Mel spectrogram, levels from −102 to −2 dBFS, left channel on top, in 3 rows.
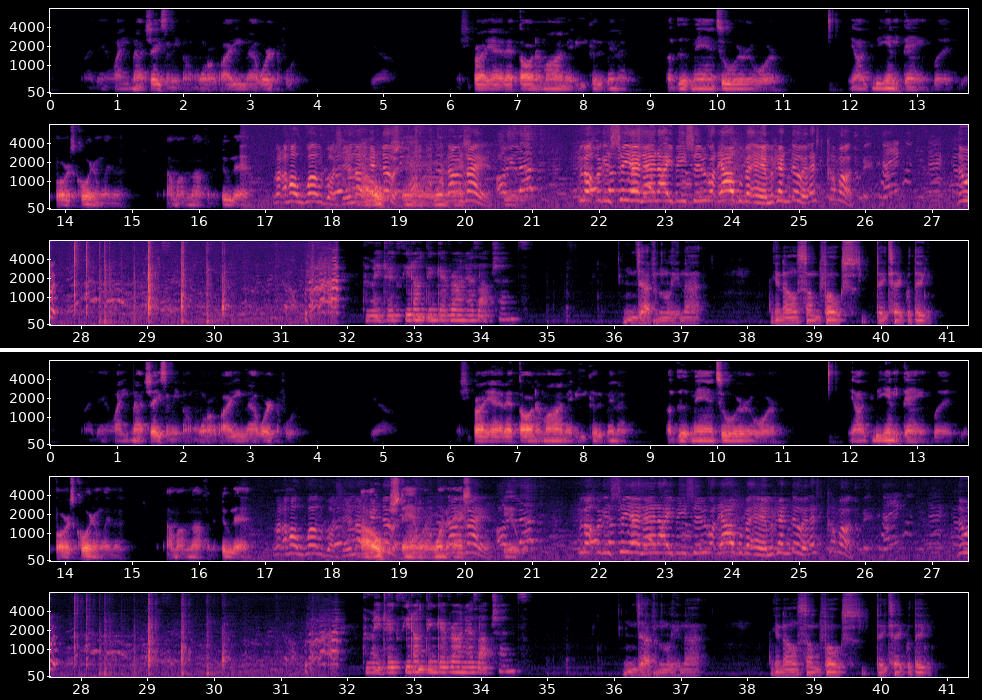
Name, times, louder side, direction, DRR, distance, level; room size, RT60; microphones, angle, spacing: voice 1, 0.7-3.6 6.4-8.6 9.2-10.9 12.0-13.5 13.9-14.8 15.5-16.0 16.3-16.8 17.3-17.4 18.4-20.9, right 3 dB, 80° right, 9 dB, 1.1 m, -39 dB
sound 1, 16.6-31.9, left 6 dB, 65° left, 0.6 m, -38 dB
voice 2, 32.2-34.5, right 1 dB, 40° right, 1 dB, 2.7 m, -41 dB
voice 3, 36.1-37.3 38.3-40.7, left 2 dB, 30° left, 10 dB, 1.0 m, -42 dB
24.0 x 8.6 x 2.9 m, 0.36 s
head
